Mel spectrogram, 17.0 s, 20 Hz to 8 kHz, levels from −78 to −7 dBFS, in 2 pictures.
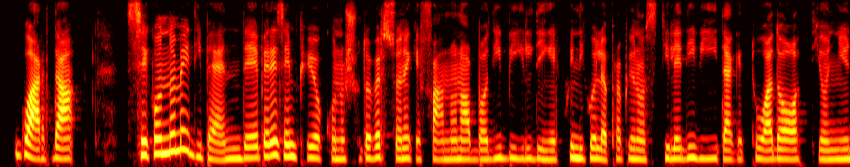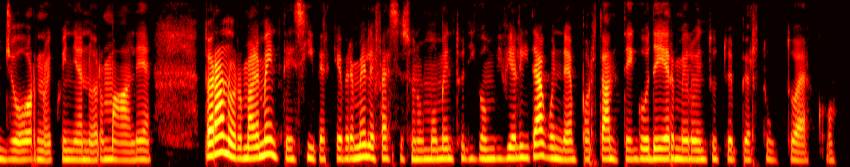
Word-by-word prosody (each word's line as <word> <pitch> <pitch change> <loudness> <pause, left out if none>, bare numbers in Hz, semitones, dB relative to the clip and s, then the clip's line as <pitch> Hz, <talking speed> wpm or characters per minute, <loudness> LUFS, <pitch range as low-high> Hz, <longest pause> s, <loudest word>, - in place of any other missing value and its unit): Guarda, 180 -4 +6 0.5
secondo 265 +4 +4
me 335 0 +2
dipende, 180 -2 0
per 220 +3 +2
esempio 215 -4 +2
io 190 - +2
ho - - -12
conosciuto 175 +1 -4
persone 185 -2 0
che 170 - -7
fanno, 165 0 -2
no, 170 0 +1
body 170 +3 -3
building 180 -2 -5
e 160 - -4
quindi 190 -3 0
quello 180 -1 0
è - - -5
proprio 175 +2 -6
uno 170 -1 -1
stile 180 +2 -3
di 195 +3 -1
vita 180 -2 -2
che 165 -1 -10
tu 180 - -7
adotti 170 0 0
ogni 170 +1 -2
giorno 165 -1 -1
e 150 - -7
quindi 165 0 -5
è - - -1
normale; 160 0 -3 0.5
però 270 +6 +9
normalmente 195 -2 +3
sì 190 +3 -5
perché 175 +1 -5
per 180 +1 -2
me 200 +3 +2
le 200 -2 +1
feste 185 0 -5
sono 165 0 -4
un 170 - -3
momento 175 +1 -3
di 180 -1 -9
convivialità, 190 +5 +1
quind 185 -3 -2
è - - +2
importante 170 +1 -2
godermelo 180 -1 +1
in 165 - -2
tutto 170 +1 -10
e 165 - -8
per 160 0 -9
tutto, 160 0 -10
ecco. 150 0 -7
175 Hz, 200 wpm, -26 LUFS, 165-190 Hz, 0.5 s, però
